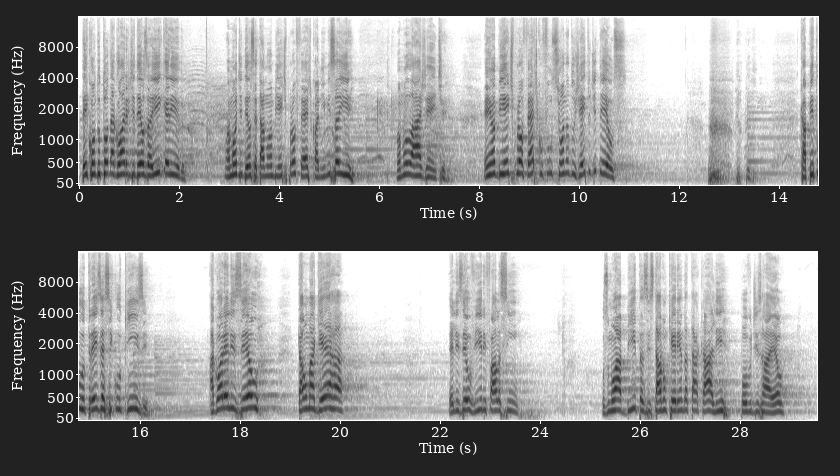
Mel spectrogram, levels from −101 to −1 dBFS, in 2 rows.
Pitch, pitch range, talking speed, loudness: 215 Hz, 180-245 Hz, 115 wpm, -26 LUFS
